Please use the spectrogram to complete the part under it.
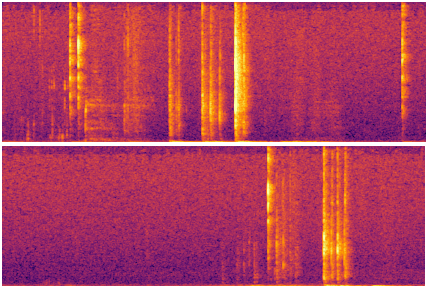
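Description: Numbers typed on a computer keyboard in short bursts of quick, close clicks separated by quiet pauses, with the key presses crisp and fairly soft.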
